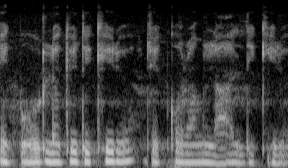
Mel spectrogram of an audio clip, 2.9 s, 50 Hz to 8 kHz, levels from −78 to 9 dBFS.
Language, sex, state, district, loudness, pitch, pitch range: Rajasthani, female, Rajasthan, Churu, -16 LUFS, 160 Hz, 150-170 Hz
